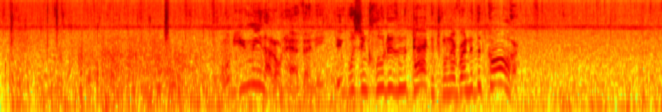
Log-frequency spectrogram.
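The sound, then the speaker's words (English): Heavy rain pours down steadily throughout in the woods, a dense, loud hiss filling the whole scene, while a man talks over it as he leans over the hood of a rented car that won't start. “Look, it's pouring down rain, and I'm leaning over a hood in the middle of the friggin' woods.”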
